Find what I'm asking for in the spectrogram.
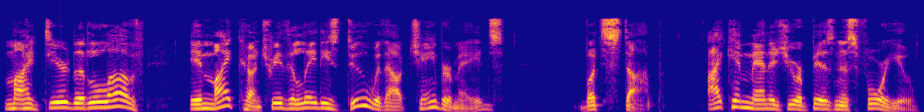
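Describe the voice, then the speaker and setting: A man voicing an eager, brash young gentleman in an audiobook, speaking with emphatic, commanding and affectionate delivery. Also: fairly high pitch, sing-song, a little slow, dry recording, pitched above the performer's own voice. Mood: urgent, affectionate. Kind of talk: audiobook character acting.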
